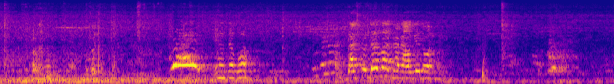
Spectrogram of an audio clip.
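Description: Boys' voices calling out during outdoor play: two short shouts, one about two seconds in and a longer, wavering one around the middle, over a low rumble that fades after the first second or so.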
